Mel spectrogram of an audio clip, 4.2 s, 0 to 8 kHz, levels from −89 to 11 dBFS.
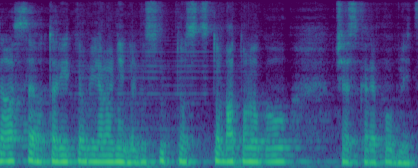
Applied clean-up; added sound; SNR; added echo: neural separator model SepFormer DNS4.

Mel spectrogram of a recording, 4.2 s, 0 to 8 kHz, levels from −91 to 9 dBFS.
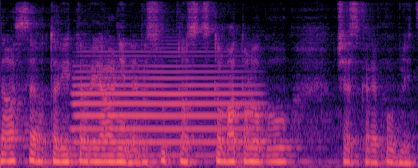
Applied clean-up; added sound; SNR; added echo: none; Wind instrument, woodwind instrument; 3 dB; reverberation time 0.4 s.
